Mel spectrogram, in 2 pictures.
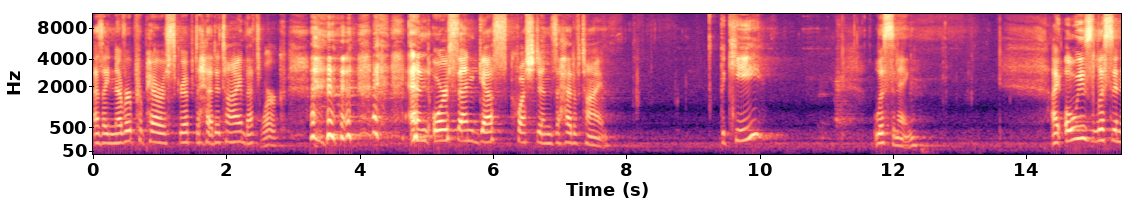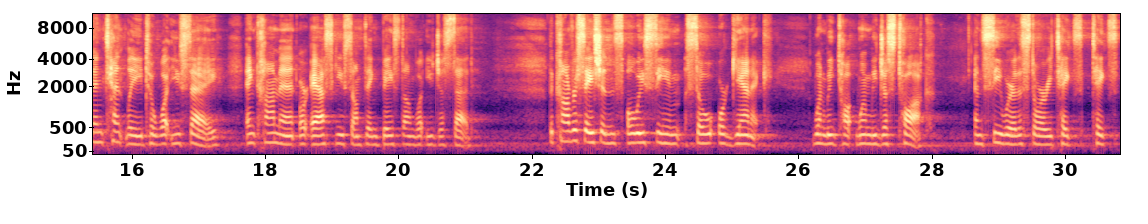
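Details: Real stuttering in an adult woman who was formerly a covert stutterer; part-word repetitions are heard.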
